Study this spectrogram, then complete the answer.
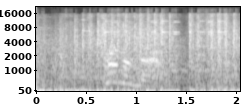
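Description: Gunfire in the Western video game Red Dead Redemption, a dense stream of rapid shots running steadily throughout, loud and continuous, with brief game voices mixed in.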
